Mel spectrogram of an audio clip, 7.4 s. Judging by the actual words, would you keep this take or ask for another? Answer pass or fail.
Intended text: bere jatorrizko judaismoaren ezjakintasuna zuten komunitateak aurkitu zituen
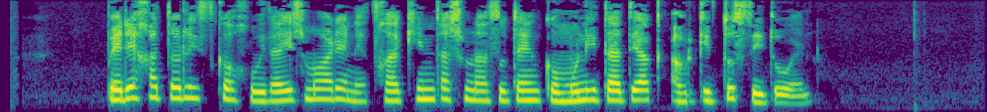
pass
